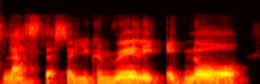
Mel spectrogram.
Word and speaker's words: Leicester: it to you now it's pronounced lester but it does not look like the way you pronounce it and many names of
